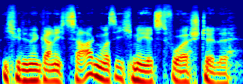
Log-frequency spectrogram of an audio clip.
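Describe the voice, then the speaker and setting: A man reading an audiobook, voicing a female village police officer who speaks in a measured, patient and firm way. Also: lowish voice, no room sound, studio quality, natural voice.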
